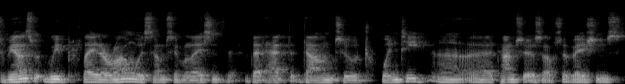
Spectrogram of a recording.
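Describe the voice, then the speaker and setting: A man with a fairly low pitch and vocal fry speaks at a moderate pace with ordinary pitch variation. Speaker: economics professor. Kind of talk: academic seminar talk. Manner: halting, many fillers and repetitions.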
